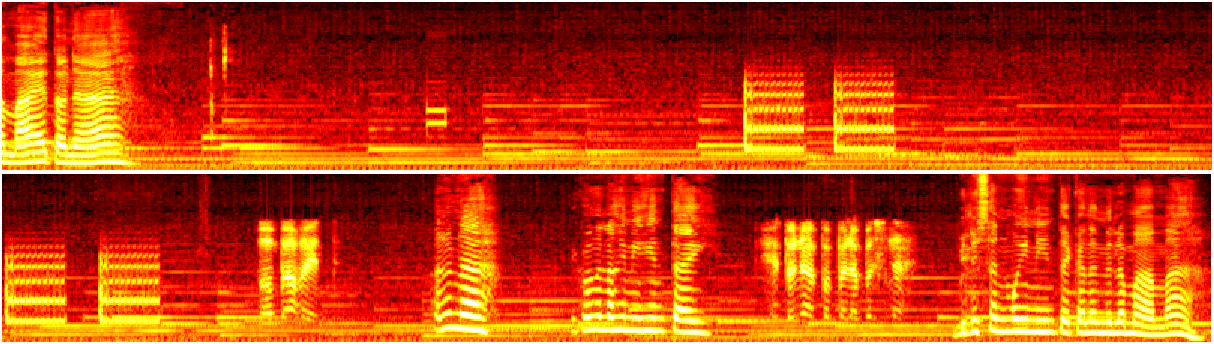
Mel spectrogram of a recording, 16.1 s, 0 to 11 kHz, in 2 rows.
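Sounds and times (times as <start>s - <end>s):
speech: 0.0s - 1.5s, 11.0s - 16.1s
droning tonal background: 0.0s - 16.1s
phone ringing with electronic trills: 2.8s - 3.1s, 4.9s - 6.2s, 8.1s - 10.3s.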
